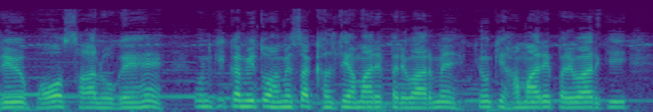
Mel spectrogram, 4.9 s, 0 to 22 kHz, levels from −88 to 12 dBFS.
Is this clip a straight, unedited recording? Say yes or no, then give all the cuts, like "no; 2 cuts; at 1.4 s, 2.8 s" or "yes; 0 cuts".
yes; 0 cuts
